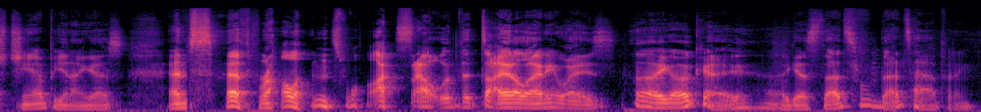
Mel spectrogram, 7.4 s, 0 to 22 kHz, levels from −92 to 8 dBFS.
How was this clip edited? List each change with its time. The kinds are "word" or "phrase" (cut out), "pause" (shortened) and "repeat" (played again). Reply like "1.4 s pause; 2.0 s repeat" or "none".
1.4 s word; 4.7 s pause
